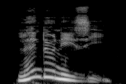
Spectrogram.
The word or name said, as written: Indonesie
